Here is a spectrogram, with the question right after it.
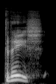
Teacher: É muito comum, veja a pessoa pronunciar 3, ela pronunciar 3, colocando um I ali no meio, formando um ditongo entre o E e o I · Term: ditongação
